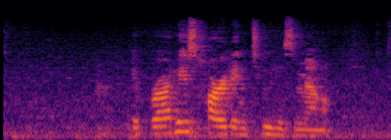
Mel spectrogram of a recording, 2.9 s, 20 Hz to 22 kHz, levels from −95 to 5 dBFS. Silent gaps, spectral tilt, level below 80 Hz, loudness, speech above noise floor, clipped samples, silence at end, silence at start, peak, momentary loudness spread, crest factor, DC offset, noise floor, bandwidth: none; -3.5 dB/octave; -68 dBFS; -29 LUFS; 22 dB; under 0.1%; 0 s; 0.05 s; -12 dBFS; 24 LU; 20 dB; under 0.1%; -52 dBFS; 13.5 kHz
